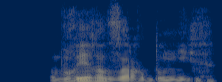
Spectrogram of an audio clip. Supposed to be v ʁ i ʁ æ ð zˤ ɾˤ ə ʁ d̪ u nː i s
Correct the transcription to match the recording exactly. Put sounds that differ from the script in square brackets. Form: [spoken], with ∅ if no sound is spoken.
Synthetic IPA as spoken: v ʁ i ʁ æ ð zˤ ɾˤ ə ʁ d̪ u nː i [θ]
